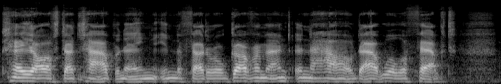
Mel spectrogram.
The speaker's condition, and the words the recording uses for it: Deafness. I'm not even very good at this, but, I've had to take training, and you're just a natural.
